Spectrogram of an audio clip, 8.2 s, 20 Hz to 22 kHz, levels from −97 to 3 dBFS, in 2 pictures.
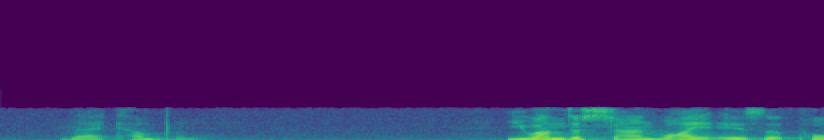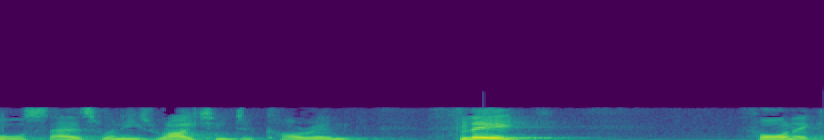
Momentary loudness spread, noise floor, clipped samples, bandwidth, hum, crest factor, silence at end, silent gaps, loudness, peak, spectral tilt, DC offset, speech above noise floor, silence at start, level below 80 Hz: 17 LU; -52 dBFS; under 0.1%; 5.4 kHz; none; 20 dB; 0 s; none; -18 LUFS; 0 dBFS; -11.5 dB/octave; under 0.1%; 35 dB; 0.3 s; -52 dBFS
